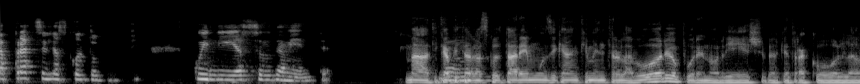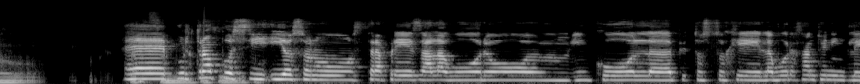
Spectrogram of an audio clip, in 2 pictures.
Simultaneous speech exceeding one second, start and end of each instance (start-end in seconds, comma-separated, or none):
9.8-11.2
